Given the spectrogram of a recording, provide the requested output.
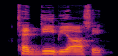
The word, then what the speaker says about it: DiBiase: I mean, you know, Ted DiBiase is DiBiase. Say his name properly, innit? – Sorry? – Ted DiBiase.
